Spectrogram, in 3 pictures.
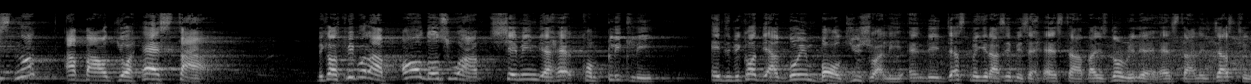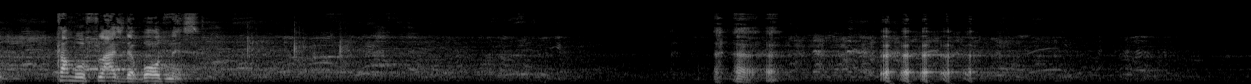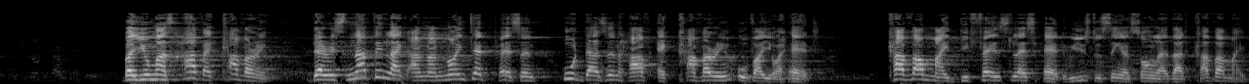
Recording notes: Preached at the Prophetic Encounter Service.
